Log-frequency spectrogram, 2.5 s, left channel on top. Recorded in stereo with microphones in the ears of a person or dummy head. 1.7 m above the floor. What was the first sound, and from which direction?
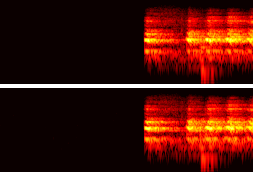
Laughter, 10° left (ahead or behind).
